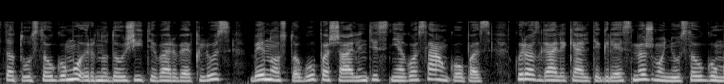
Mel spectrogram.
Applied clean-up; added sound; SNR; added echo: none; none; none; none.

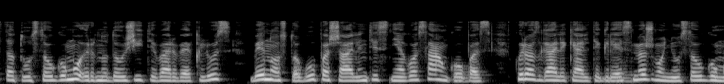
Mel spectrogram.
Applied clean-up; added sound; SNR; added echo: classical method log-MMSE.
